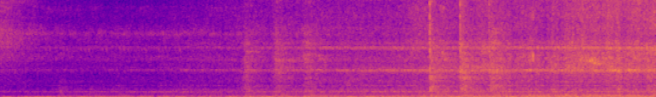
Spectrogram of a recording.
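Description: The Khulna-bound Chitra Express intercity train enters the Mouchak loop, a loud, building rumble of engine and rolling wagons with faint clickety-clack of wheels on rails, heard close and without talk.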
